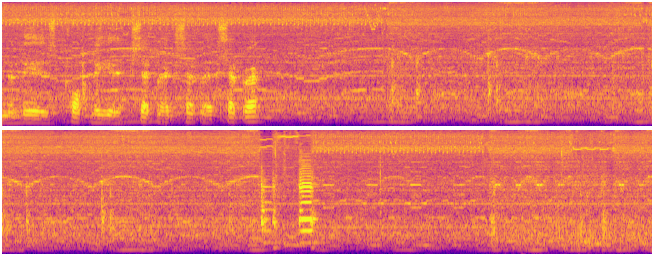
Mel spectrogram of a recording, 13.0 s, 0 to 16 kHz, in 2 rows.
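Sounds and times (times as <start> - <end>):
stepper motors whining: 0.0 - 13.0.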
